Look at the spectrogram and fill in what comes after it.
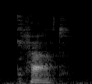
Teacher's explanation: When an Englishman says cat, you can see the E sound in there, cat. But when an Irishman says cat, he says cat, cat, cat, and that's how you pronounce this.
